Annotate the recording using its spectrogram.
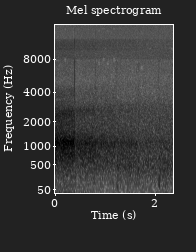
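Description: Near silence on a video call, with a faint hiss that drops away about half a second in.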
